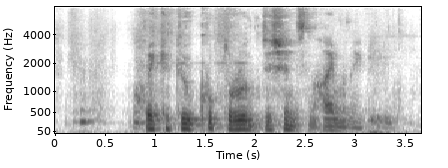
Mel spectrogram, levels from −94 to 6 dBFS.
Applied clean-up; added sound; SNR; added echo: neural separator model SepFormer DNS4.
